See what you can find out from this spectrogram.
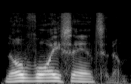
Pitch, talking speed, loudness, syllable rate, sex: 135 Hz, 180 wpm, -16 LUFS, 5.8 syllables/s, male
